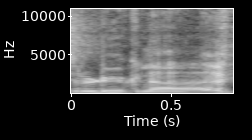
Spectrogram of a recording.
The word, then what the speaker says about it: Lügner: It is Lügner.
